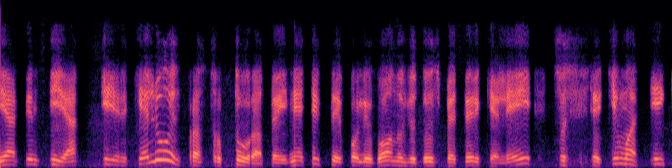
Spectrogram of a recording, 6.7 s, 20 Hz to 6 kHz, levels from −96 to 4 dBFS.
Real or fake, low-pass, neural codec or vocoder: fake; 5.4 kHz; codec, 16 kHz, 6 kbps, DAC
